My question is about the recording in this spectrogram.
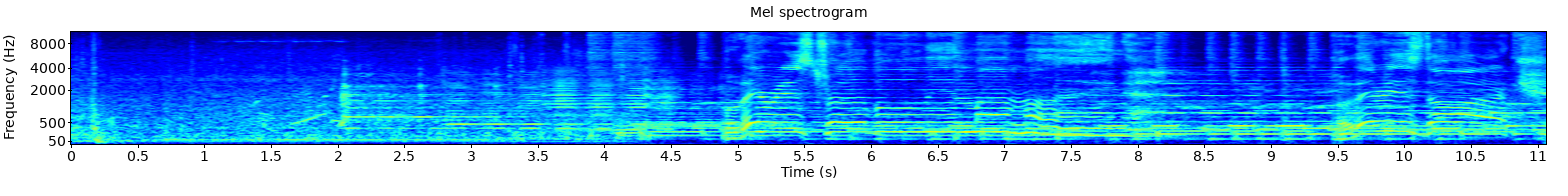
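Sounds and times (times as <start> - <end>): street traffic rumble: 0.0 - 11.0
theme music with held notes: 2.0 - 5.5.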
